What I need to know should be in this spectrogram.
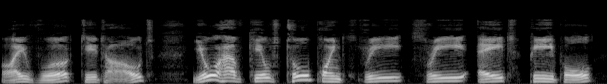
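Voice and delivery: very slow, weighty, measured accusation; calm golem. A narrator's reading. Golem tells Moist how many he killed, calmly. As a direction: count it out calmly and ponderously. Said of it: "said the golem calmly".

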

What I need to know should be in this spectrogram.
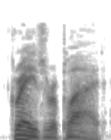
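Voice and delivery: ordinary delivery

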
